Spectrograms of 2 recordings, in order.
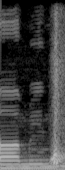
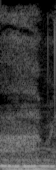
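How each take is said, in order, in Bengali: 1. শব্দটি জোরে বলা হয়েছে। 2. শব্দটি আস্তে বলা হয়েছে। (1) "জোরে আমিন বলি" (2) "অনেকে আস্তে বলে"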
